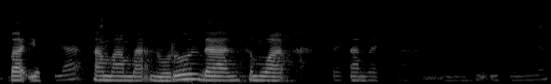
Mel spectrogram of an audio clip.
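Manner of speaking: faint, far from the mic; barely audible. Real, not acted. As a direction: voice too small to hear. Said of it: "suaranya agak terlalu kecil".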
